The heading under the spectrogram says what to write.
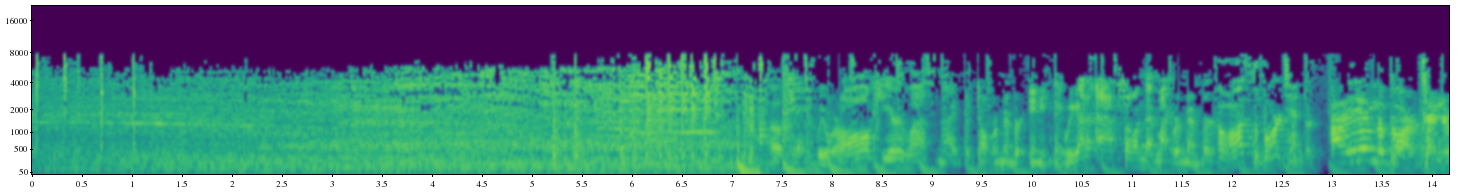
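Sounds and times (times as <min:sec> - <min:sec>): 
airplane in flight engine roar: 0:00.0 - 0:14.1
speech: 0:08.0 - 0:14.1.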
